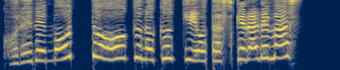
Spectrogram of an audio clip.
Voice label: levelup ja; cookie run

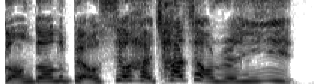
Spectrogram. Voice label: defeat, zh-hant

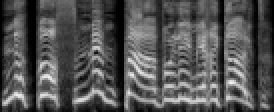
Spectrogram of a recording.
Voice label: levelup, fr; cookie run

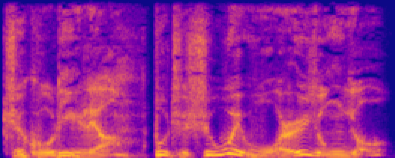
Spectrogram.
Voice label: levelup zh-hant; cookie run

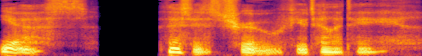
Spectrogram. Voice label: defeat, en; cookie run

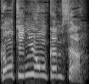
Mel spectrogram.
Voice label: victory, fr; cookierun

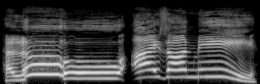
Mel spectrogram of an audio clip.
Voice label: battle en; cookie run

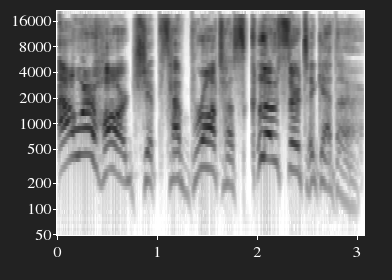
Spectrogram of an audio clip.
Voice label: upgrade, en; Cookie Run

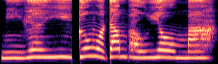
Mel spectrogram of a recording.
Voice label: loading, zh-hant; Cookie Run

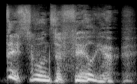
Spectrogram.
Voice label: hit, en; Cookie Run

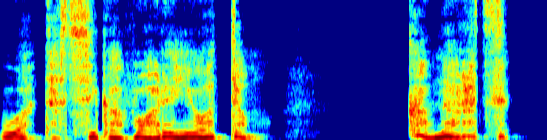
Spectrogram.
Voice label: defeat, ja

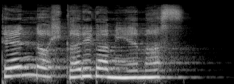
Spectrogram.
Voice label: levelup ja; cookierun

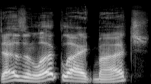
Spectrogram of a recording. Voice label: battle en; cookie run

